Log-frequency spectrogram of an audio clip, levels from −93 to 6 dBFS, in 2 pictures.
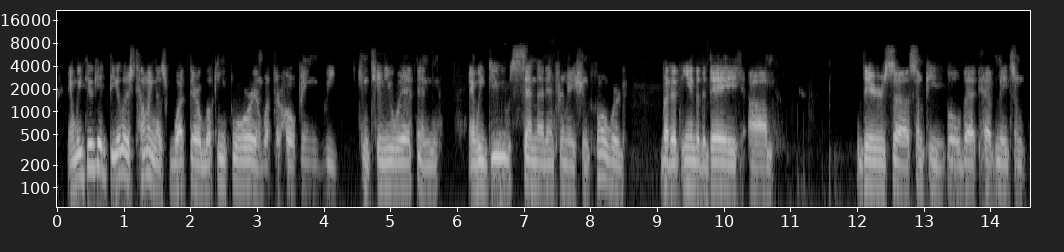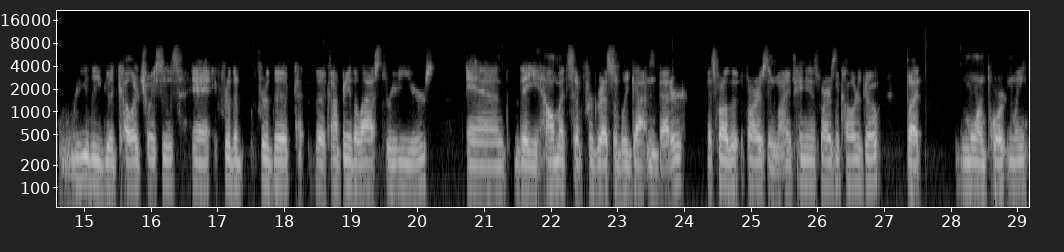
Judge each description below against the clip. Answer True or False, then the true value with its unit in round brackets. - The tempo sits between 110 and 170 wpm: True (160 wpm)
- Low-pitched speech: True (110 Hz)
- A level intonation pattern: True (1.8 semitones)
